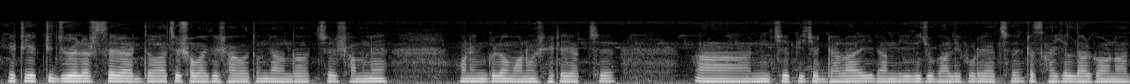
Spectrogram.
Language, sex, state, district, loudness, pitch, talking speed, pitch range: Bengali, male, West Bengal, North 24 Parganas, -16 LUFS, 130 Hz, 170 wpm, 130-135 Hz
